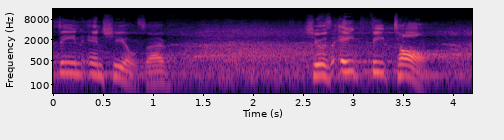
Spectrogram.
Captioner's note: laughter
